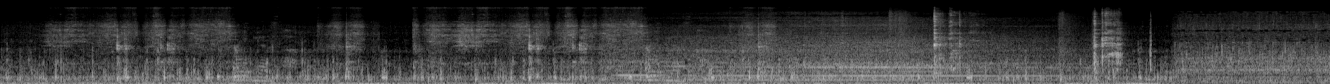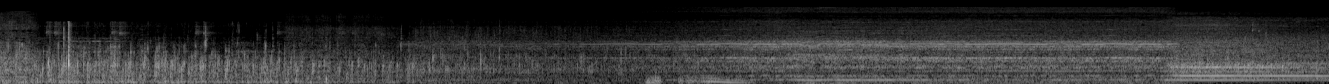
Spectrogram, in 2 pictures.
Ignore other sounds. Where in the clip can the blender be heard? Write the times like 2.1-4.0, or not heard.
6.0-11.0, 16.1-26.5.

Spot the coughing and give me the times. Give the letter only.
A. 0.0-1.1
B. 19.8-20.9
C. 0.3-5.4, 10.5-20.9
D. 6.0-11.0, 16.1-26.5
B.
